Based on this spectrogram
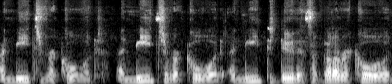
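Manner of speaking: normal talking voice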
